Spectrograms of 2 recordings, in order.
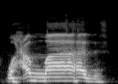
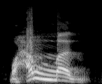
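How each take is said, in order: First: A vowel in the name is drawn out long. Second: The vowels in the name are kept short. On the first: The speaker calls it wrong. "panjang ya Muhammad salah" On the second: The speaker calls it right. "nah gitu ya"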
